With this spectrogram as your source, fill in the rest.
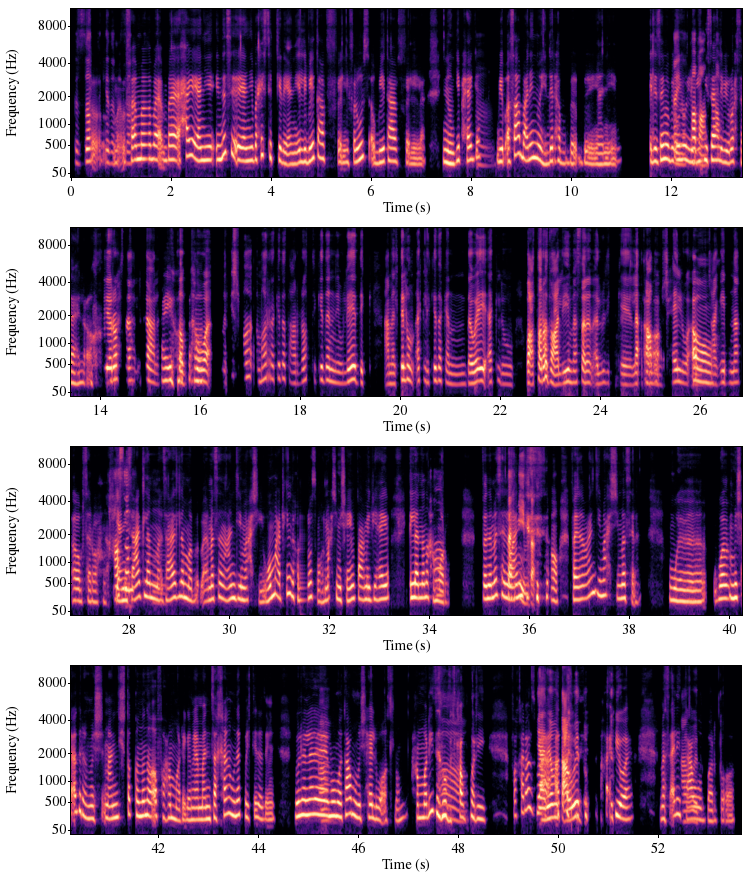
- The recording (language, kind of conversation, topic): Arabic, podcast, ازاي بتتعامل مع بواقي الأكل وتحوّلها لأكلة جديدة؟
- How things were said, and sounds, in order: tapping; laughing while speaking: "آه"; laughing while speaking: "أيوه آه"; other background noise; laugh; laughing while speaking: "زي ما بتحمّريه"; laughing while speaking: "حتى ح أيوه"; chuckle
